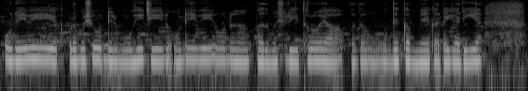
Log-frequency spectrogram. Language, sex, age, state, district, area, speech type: Dogri, female, 30-45, Jammu and Kashmir, Udhampur, rural, spontaneous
